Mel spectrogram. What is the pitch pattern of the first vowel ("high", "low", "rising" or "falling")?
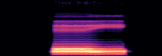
low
